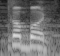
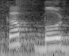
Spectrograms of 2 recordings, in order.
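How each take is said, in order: First: The p is silent, like cubberd. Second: The p is pronounced, like cup board. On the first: The speaker calls it right. "कबर्ड पढ़ेंगे, only कबर्ड" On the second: The speaker calls it wrong. "वहां पे कप बोर्ड नहीं पढ़ेंगे"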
